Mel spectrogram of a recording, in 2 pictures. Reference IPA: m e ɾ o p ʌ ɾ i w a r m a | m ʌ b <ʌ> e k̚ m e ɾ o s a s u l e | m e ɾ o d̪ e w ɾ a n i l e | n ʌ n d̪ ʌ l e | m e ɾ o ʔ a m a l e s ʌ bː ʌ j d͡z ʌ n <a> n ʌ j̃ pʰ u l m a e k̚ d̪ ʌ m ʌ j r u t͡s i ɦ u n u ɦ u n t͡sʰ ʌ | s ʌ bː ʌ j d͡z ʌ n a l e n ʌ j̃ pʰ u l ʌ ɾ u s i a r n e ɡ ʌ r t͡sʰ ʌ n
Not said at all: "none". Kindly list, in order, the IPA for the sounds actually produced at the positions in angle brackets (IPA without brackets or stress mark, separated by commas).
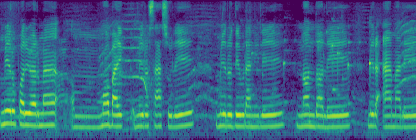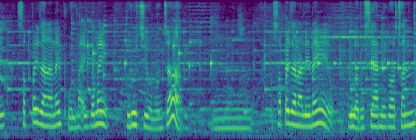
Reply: a, a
